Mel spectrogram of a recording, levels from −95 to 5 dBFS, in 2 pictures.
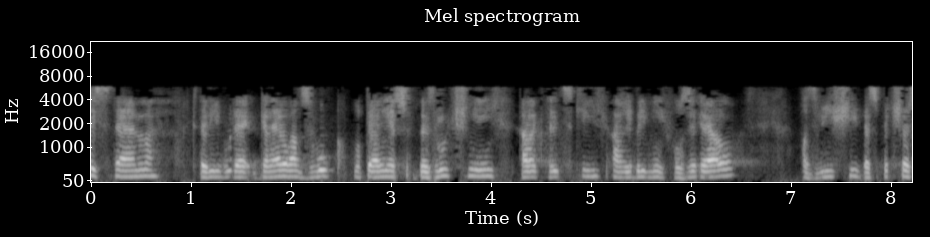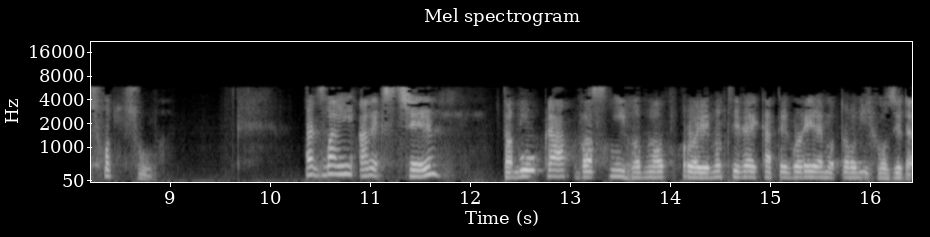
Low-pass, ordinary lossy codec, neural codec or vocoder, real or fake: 7.2 kHz; MP3, 24 kbps; codec, 16 kHz, 1 kbps, FreqCodec, smaller model; fake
